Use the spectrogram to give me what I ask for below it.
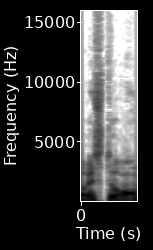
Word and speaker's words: restaurant: C'est exactement le même mot qu'en français, mais notez bien la prononciation. On ne doit entendre que deux syllabes au lieu de trois en français. Restaurant.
